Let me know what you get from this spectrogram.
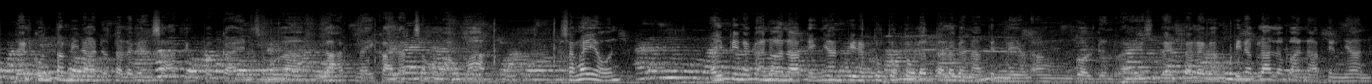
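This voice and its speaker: A woman's voice: on the low side, lively intonation, normal speed. A woman giving plain-spoken, insistent testimony as a farmer, repeating her points. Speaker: farmer and rice breeder, interviewee. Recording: echoey space with loud crowd noise.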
